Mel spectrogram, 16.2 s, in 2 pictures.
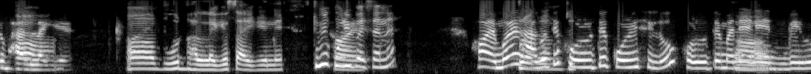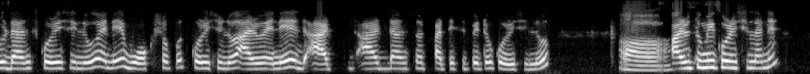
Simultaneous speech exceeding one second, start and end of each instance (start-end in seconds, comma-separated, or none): none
